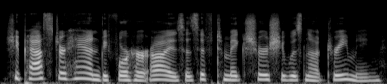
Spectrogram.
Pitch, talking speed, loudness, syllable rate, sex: 210 Hz, 250 wpm, -19 LUFS, 5.3 syllables/s, female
